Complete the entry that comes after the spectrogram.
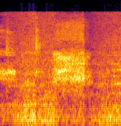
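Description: A train rushing past a railway crossing, loud and close, a continuous roaring rumble with metallic screeching and rattling throughout, no voices heard.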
